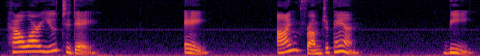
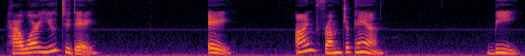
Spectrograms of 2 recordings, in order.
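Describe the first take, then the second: No difference in how they are said.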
